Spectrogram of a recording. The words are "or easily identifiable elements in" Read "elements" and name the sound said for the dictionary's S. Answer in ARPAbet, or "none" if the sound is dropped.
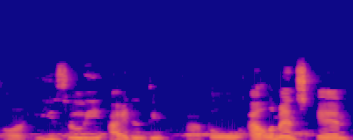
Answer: S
